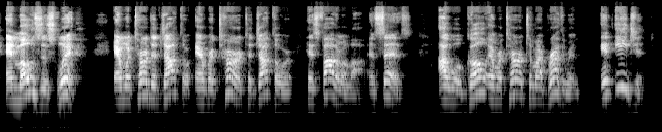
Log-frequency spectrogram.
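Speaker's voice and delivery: emphatic, measured Bible recitation; scripture reading. Acted. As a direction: read out the verses as solemn proclamation. Resumes reading scripture aloud.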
